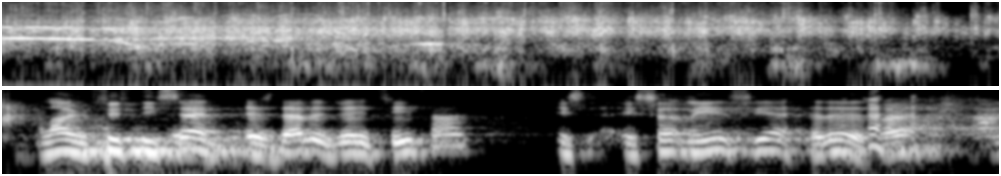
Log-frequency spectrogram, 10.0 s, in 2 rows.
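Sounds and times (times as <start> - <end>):
faint whistles and cheers: 0.0 - 2.5
audience applause: 0.0 - 5.2
speech: 5.2 - 9.9
laughter: 8.9 - 9.9.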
